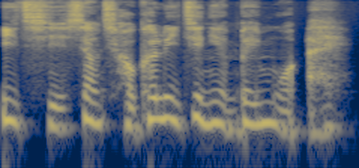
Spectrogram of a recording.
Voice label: touch, zh-hant; Cookie Run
